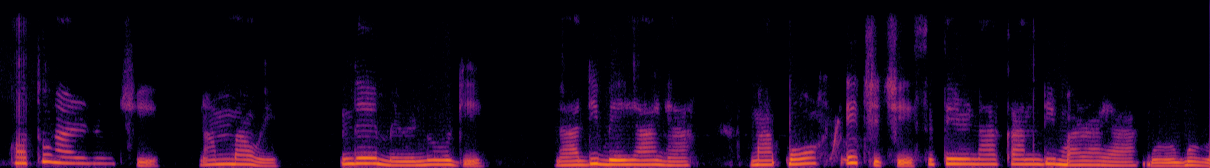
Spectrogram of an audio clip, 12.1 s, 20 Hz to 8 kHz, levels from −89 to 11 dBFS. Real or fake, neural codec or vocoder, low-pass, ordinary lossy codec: real; none; 7.2 kHz; AAC, 48 kbps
